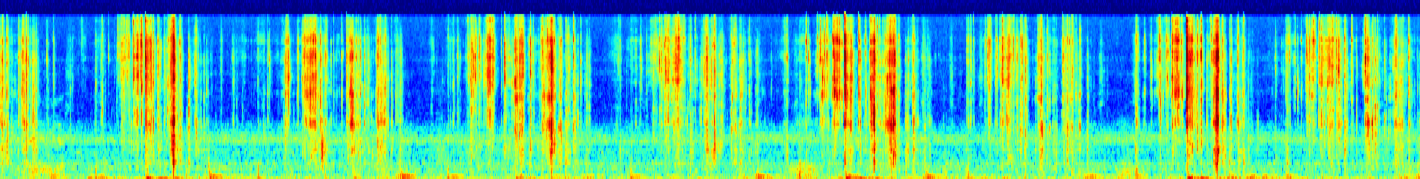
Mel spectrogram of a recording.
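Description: Faint tearing and crinkling of trading-card pack wrappers being ripped open by hand, in short bursts every few seconds.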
